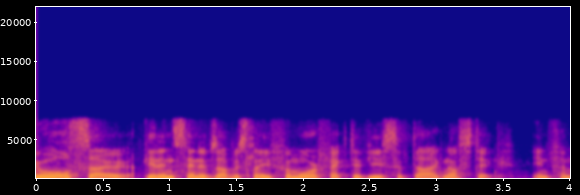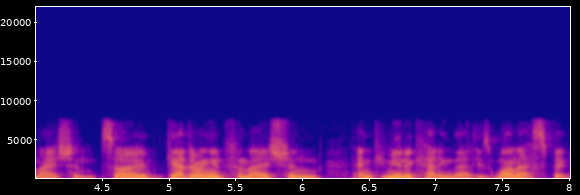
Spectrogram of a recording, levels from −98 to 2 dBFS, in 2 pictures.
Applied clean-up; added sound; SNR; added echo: none; none; none; none.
